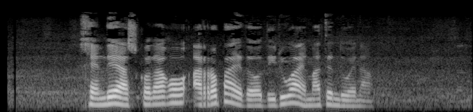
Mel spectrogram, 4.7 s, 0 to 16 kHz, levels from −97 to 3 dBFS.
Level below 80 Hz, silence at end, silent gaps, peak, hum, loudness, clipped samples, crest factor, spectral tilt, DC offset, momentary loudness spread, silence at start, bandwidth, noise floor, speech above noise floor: -74 dBFS; 1 s; none; -4 dBFS; none; -22 LUFS; under 0.1%; 20 dB; -6 dB/octave; under 0.1%; 14 LU; 0.8 s; 10.5 kHz; -54 dBFS; 32 dB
